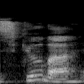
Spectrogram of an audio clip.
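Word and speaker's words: Scooba: same company that made the Roomba iRobot and scuba is not spelled the normal way it's spelled SC o ba so if you're searching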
